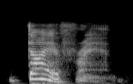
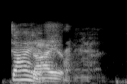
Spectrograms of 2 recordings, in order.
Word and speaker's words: diaphragm: Now where's the stress? Listen to me. Diaphragm. Diaphragm. Good. Which syllable has the stress? 3 syllables, which is the stress? First, second, or third? First. First, good. And notice that F is not in the word, but it's expressed with the PH. Fram.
